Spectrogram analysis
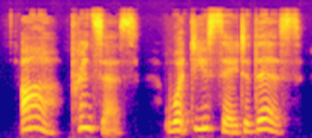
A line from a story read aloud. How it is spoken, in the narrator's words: cried Stepan Arkadyevitch, who, with a radiant smile of joy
